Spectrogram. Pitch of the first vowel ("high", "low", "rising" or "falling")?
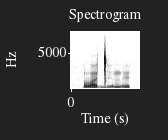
high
